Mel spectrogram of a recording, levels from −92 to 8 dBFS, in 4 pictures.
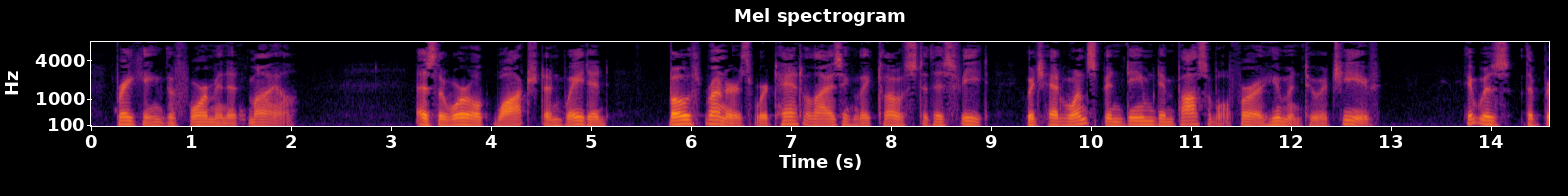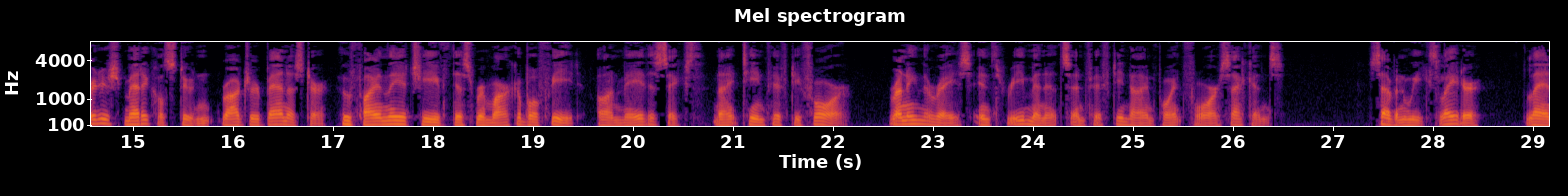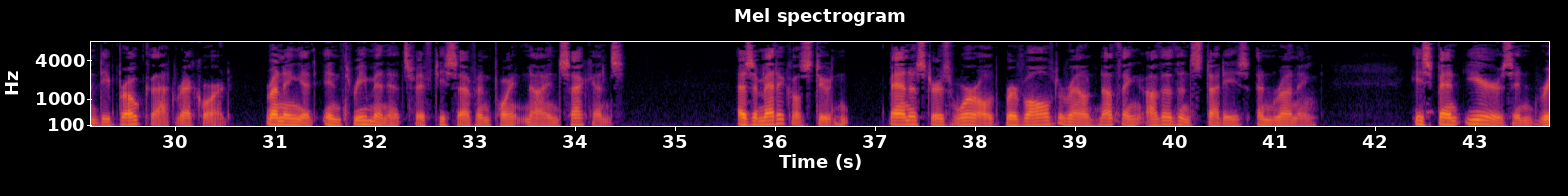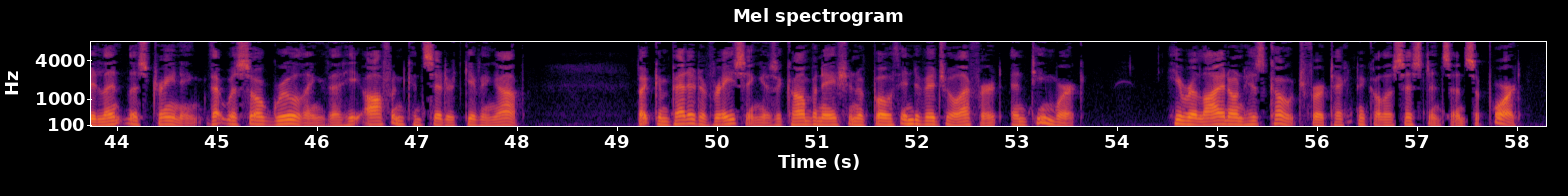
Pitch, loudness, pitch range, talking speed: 110 Hz, -28 LUFS, 95-120 Hz, 125 wpm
